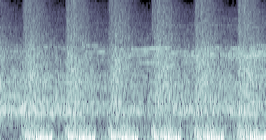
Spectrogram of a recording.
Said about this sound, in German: Mit dem rechten Fuß auf den Boden stampfen!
